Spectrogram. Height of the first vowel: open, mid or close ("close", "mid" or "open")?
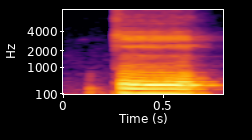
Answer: close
